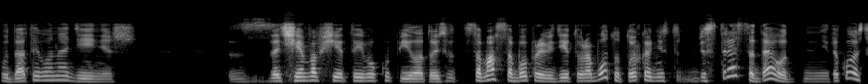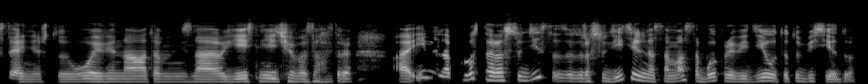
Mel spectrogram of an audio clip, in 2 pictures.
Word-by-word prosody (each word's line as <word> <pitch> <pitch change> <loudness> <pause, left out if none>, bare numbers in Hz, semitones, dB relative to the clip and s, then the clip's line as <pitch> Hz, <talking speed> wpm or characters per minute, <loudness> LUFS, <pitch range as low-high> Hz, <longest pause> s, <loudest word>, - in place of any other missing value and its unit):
Куда 150 -1 -1
ты 200 - -8
его 195 0 -5
наденешь? 135 -11 -5 0.9
Зачем 150 +7 +6
вообще 180 -2 +2
ты 170 - -7
его 165 -1 -2
купила? 135 -6 -2
То - - -4
есть 140 +3 +1
вот 155 - -14
сама 205 +6 +2
с - - -2
собой 180 0 0
проведи 155 -3 0
эту 160 0 0
работу, 165 - -1
только 185 +2 -1
не 170 0 -6
ст 170 - -11
без 165 0 0
стресса, 400 +6 -1
да 255 - +2
вот, 125 -4 -2
не 135 0 -16
такое 255 - -3
состояние, 130 - 0
что 125 0 -7
ой, 130 +2 -1
вина 130 0 -1
там, 125 -1 -8
не 125 - -15
знаю, 125 0 +1
есть 130 +4 +3
нечего 140 -1 +2
завтра, 135 - -6 0.4
а - - +5
именно 300 -12 -1
просто 210 -2 -1
рассуди 190 - +3
с 350 - -7 0.3
рассудительно 150 - +1
сама 140 0 -4
с 210 - -6
собой 155 +2 -5
проведи 140 0 -3
вот 160 -3 -2
эту 145 +2 -6
беседу. 140 -3 0
150 Hz, 175 wpm, -25 LUFS, 130-180 Hz, 0.9 s, Зачем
